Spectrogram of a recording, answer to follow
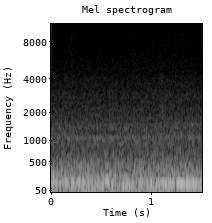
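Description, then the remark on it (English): Steady low engine and road rumble from inside a car driven at a safe pace along a very empty road with turns, a continuous droning hum with no voices, even and moderately loud throughout. “My, usually I drive this road, like, really fast because I like the turns on it, but we're keeping it safe.”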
